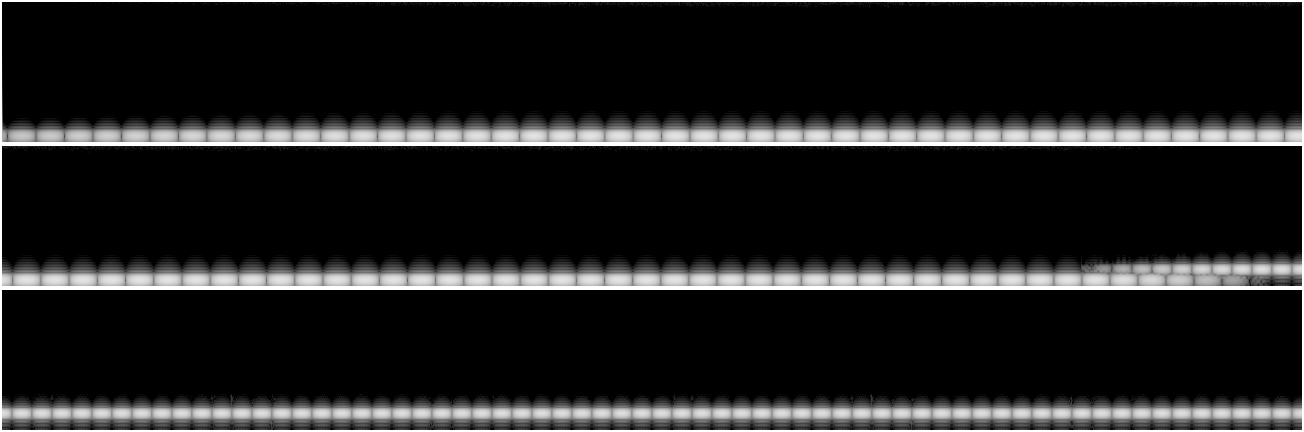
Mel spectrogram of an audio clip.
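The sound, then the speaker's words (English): Pure, steady sine tones for binaural beats play loud and alone. A low hum holds for about twelve seconds, then switches to a higher steady tone that continues to the end. “The third sound is called a binaural beat. Bada bing. Alright, let me play some for you so you can get an understanding.”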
